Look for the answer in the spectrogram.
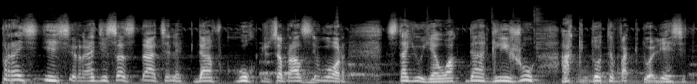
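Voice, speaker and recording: A man voicing a frightened, hysterical lady of a summer house, shrill, pleading and indignant. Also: moderate pace, a bit bright. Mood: shrill alarm.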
